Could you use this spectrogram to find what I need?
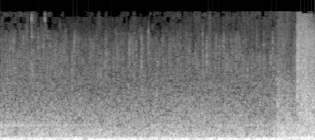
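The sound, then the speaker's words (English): A voice imitates a gunshot with a long, rough, breathy roar of noise that ends in a sharper hissing burst. “Give me a real gunshot. Give me a good one.”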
